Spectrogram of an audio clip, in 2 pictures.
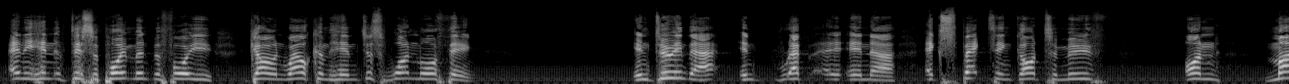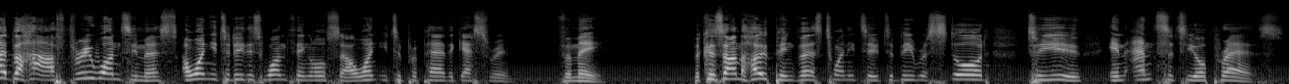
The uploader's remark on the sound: Recorded live at Life Church on Sunday 23rd February 2014.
